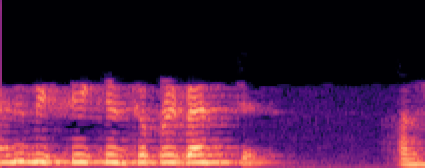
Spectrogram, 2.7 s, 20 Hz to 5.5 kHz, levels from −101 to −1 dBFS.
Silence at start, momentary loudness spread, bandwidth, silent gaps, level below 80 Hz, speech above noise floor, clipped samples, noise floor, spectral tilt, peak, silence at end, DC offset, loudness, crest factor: 0 s; 13 LU; 3 kHz; none; -64 dBFS; 40 dB; under 0.1%; -57 dBFS; -12.5 dB/octave; -2 dBFS; 0 s; 0.1%; -17 LUFS; 16 dB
